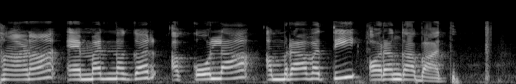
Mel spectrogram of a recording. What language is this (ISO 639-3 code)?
snd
